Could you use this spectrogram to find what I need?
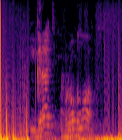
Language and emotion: Russian, neutral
